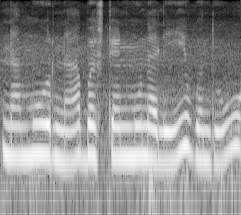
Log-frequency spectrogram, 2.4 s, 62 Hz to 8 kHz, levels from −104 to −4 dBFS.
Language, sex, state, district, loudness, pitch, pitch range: Kannada, female, Karnataka, Chamarajanagar, -14 LUFS, 230 Hz, 215-240 Hz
